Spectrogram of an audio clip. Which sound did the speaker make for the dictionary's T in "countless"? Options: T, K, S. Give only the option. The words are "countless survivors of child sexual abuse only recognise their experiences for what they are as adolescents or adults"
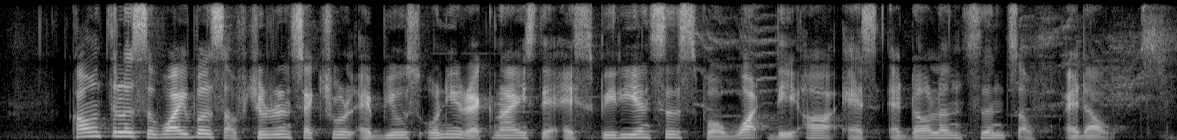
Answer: S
